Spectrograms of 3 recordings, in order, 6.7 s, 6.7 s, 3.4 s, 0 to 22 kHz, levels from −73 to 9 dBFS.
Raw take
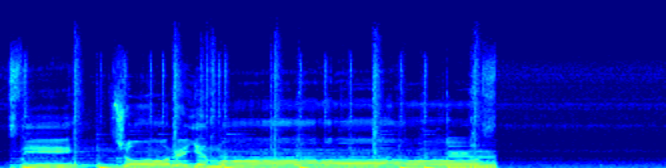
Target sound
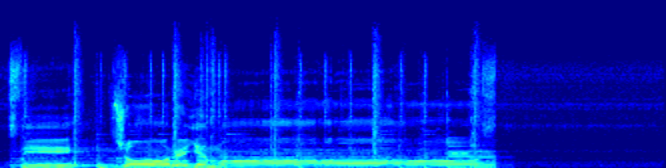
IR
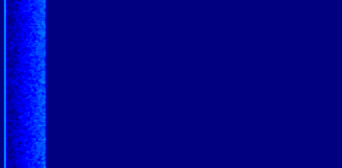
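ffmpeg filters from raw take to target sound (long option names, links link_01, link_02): -filter_complex "[0:a]asetnsamples=nb_out_samples=441:pad=0,asendcmd='2.15 highpass f 1300',highpass=frequency=480:poles=1,asplit=2[link_01][link_02];[link_02]adelay=186.6,volume=-18dB,highshelf=frequency=4000:gain=-4.2[link_03];[link_01][link_03]amix=inputs=2:normalize=0"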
